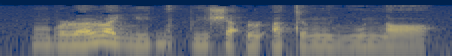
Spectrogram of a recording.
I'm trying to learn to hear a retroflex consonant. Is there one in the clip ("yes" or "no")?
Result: yes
